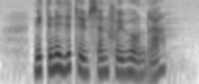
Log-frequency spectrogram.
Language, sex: Swedish, female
